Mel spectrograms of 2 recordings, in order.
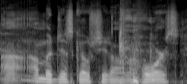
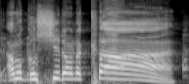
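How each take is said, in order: First: Texas pigeon. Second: Put-on loud, high Boston accent; Boston pigeon. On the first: Acted. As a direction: say it like an unbothered Texan bird. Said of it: "And the Texas pigeon's like". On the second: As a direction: shout it out in broad Bostonian. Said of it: "Like a Boston pigeon just says".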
